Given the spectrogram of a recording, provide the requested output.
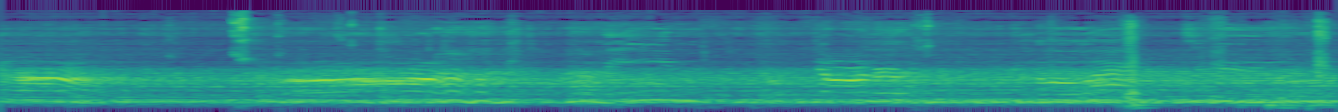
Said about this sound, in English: put the balloon down!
